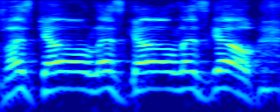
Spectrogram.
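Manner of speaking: loud, high let's go; rally the bidders with each repeat; excited cheer. Real, not acted. Auctioneer cheers the bidders on, pumped up.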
